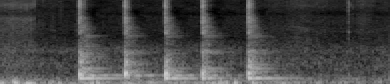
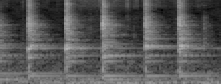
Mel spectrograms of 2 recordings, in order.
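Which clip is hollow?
The first.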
